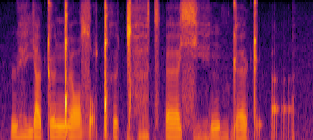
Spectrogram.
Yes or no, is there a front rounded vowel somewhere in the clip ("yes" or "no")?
no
